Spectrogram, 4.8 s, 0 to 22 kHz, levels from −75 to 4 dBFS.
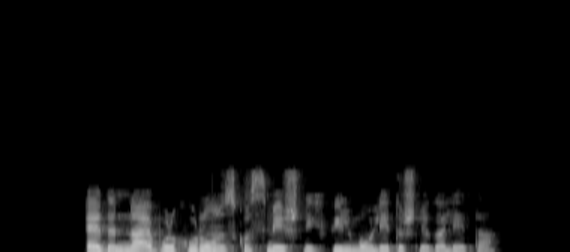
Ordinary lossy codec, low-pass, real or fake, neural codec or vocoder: AAC, 48 kbps; 7.2 kHz; real; none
